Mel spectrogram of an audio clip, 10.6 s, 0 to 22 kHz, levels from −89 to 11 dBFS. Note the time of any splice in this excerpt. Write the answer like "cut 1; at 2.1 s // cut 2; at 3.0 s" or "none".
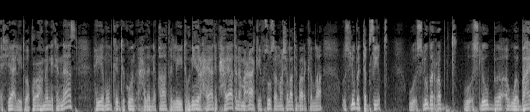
cut 1; at 4.4 s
